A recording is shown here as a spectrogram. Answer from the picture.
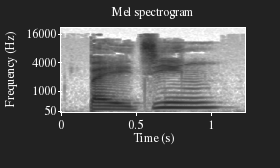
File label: "Beijing", Chinese; Survival Chinese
